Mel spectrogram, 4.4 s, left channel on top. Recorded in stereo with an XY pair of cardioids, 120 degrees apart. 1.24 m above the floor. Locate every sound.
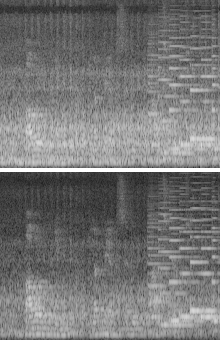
0.5 s a man speaking: straight ahead, 5.5 m; by 3.8 s 10° right, 7 m
2.9 s a ringtone: 10° left, 3 m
